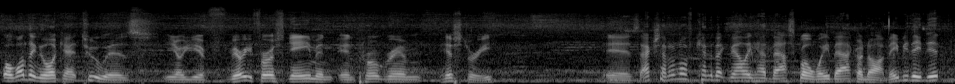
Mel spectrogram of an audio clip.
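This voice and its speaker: A man who coaches at the college, joining the broadcast courtside as guest commentator, talking haltingly and repeating words. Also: medium pitch, big pitch swings, poor audio. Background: music.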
